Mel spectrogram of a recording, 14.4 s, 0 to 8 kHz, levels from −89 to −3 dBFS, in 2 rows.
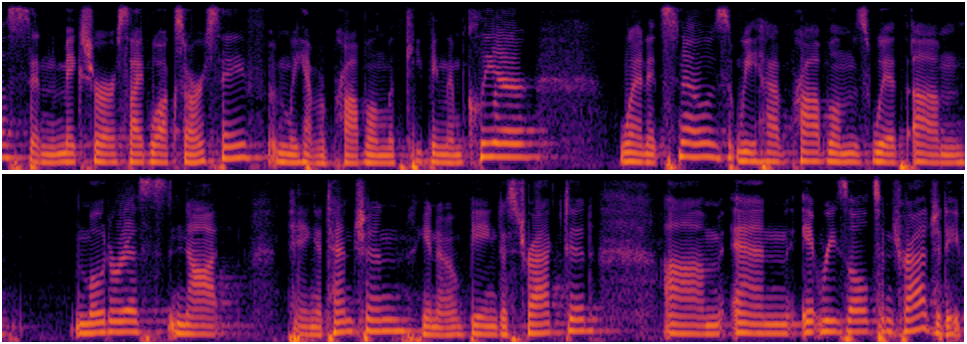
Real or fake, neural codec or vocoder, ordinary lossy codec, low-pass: real; none; Opus, 24 kbps; 7.2 kHz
